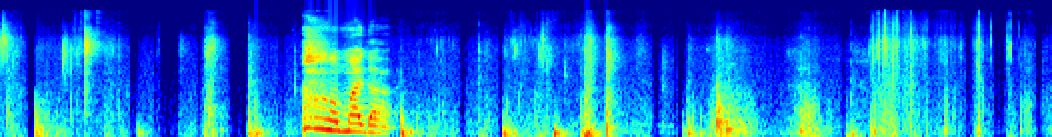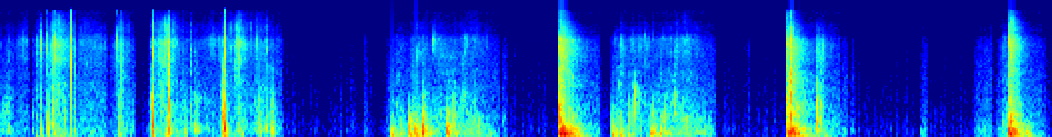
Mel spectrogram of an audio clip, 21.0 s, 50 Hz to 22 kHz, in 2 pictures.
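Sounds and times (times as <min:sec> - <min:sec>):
slime stretched by hand: 0:00.0 - 0:01.3.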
